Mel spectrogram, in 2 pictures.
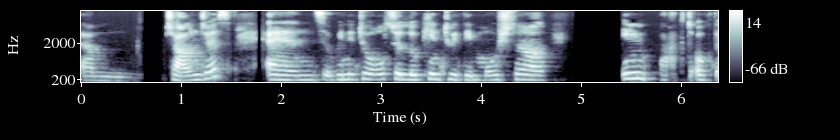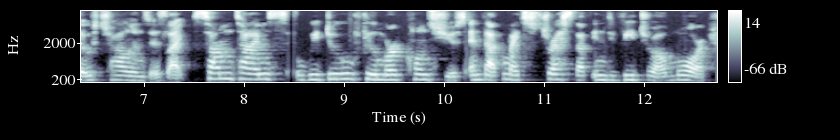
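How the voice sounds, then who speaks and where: A woman with a Greek accent, fairly slow in pace, with ordinary pitch variation. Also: medium pitch for a woman. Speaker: maritime intercultural trainer. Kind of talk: podcast interview.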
